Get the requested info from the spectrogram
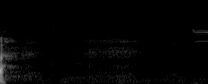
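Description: A man's voice trails off at the start. Then there is only faint, steady outdoor background noise, with a couple of faint high chirps near the end.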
